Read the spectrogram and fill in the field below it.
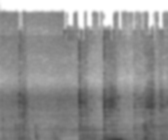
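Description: Bottle gourd stems sautéing in a pan, a short stretch of sizzle with a few sharp stirring scrapes and utensil knocks at irregular intervals, close and unaccompanied by voices.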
